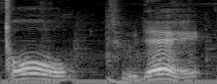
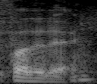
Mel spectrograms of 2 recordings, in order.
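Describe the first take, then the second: First: 'For' is said with a full 'fo' vowel. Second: 'For' is reduced to 'fa' before 'today'. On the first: The speaker calls it wrong. "So fo today is incorrect" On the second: The speaker calls it right. "Fo, I'm pronouncing as fa, and today I'm saying with kind of that D sound"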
